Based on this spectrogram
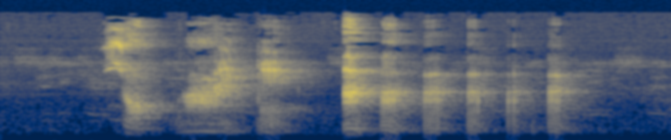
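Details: Pet female African grey parrot indoors mimicking human speech, including swear words and a 'wassup' phrase: a rapid run of about eight clipped, voice-like syllables with buzzy harmonics, an opening drawn-out phrase followed by quick staccato bursts.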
